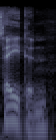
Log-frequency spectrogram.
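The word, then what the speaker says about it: Seyton: there's probably no it's not a coincidence that Satan is pronounced Satan s80 om Satan for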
